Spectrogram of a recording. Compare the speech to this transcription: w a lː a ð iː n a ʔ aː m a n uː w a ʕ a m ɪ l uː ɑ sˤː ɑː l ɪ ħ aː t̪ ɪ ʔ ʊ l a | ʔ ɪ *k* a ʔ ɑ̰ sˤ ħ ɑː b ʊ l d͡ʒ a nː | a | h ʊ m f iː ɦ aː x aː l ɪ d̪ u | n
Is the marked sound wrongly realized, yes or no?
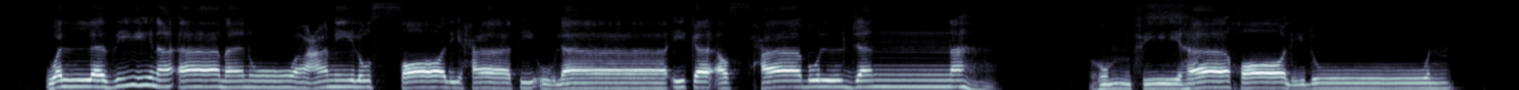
no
